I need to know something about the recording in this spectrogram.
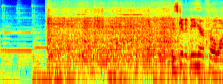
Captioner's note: offscreen Snow Plow Truck Grumbling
